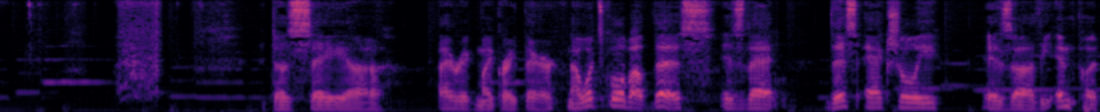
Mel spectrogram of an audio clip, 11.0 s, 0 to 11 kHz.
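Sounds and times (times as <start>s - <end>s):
zipper pulled shut: 1.1s - 1.8s.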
